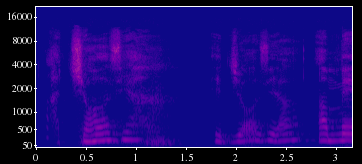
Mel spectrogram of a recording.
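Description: High-pitched for a man, his voice comes through against a quiet background. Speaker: stage storyteller. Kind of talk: stand-up storytelling monologue. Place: stage. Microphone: handheld.

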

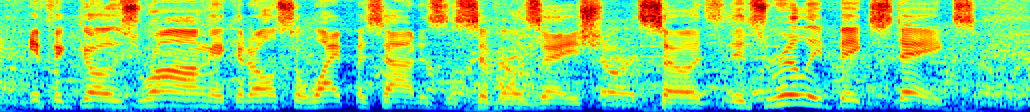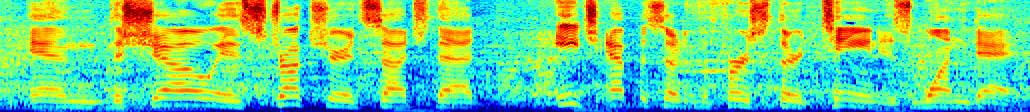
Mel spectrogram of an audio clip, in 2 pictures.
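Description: The speech moves at a moderate pace with ordinary pitch variation, in a dry sound with no echo and noticeable background noise. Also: man. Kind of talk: interview answer. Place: hall. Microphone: handheld.

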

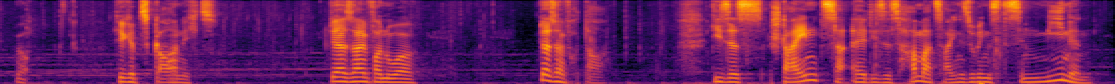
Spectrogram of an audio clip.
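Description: A man's fairly high voice at a fairly slow pace, with long, frequent pauses and faint music in the background. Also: ordinary pitch variation. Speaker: let's play gamer. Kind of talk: gameplay commentary. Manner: casual, chatty.

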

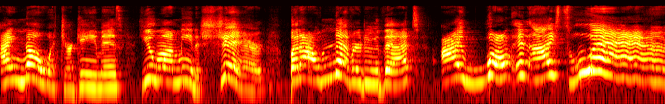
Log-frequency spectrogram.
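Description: Slowly and with lively intonation, a woman does a put-on character voice at an extremely high pitch, her tone bright and sharp.

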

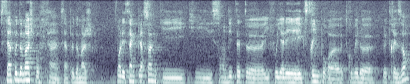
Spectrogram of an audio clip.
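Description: Over light background noise and audible room echo, a man talks at a moderate pace with a medium pitch and ordinary pitch variation. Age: 30s. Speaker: podcast co-host. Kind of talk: casual chat. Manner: halting. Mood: relaxed, reflective. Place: home room.

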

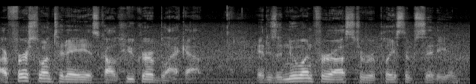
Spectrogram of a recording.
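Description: A man speaks fairly quickly with ordinary pitch variation while noticeable background noise plays underneath. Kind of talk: product presentation. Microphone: phone near.

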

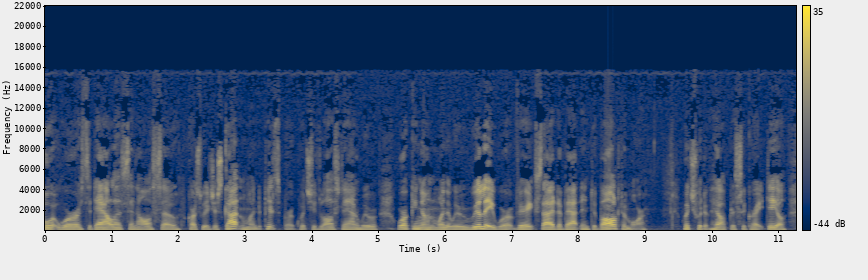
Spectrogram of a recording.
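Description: A woman at a very deep, low pitch, talking at a fairly quick pace, with a dry sound and no echo. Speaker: interviewee. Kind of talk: interview answer.

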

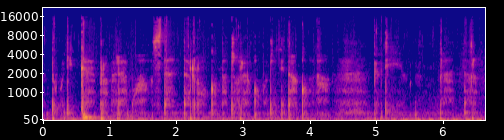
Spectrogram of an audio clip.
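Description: A woman whispering at a fairly slow pace. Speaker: ASMR creator. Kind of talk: ASMR makeup roleplay. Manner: whispered; soft-spoken, calm. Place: home room.

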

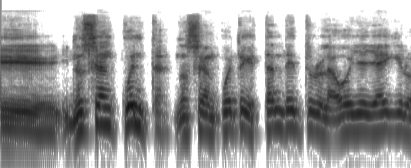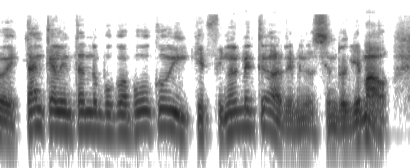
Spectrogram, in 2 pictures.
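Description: Lively intonation and vocal fry mark a man's medium-pitched voice. He talks at a very fast pace with hardly any pauses over a quiet background. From Chile. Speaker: podcast host, co-host. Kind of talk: political talk show discussion. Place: home room.

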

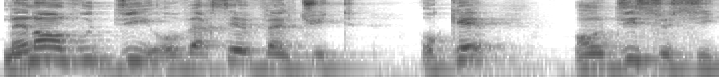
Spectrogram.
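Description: A man talks with lively intonation against a quiet background. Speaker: preacher. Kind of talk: sermon. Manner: formal; earnest.

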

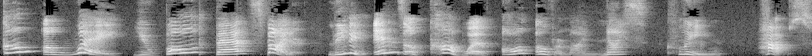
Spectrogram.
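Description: Using a put-on character voice, a woman speaks very slowly in an extremely high pitch, raised and projected. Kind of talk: children's storytime read-aloud. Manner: prim, scolding, cross.

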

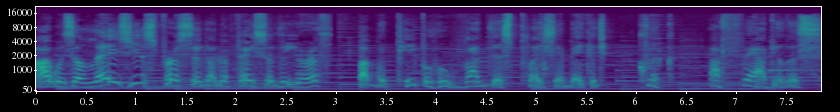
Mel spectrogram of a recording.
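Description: Clear background music behind a woman at a fairly slow pace. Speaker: retirement community resident. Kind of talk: interview answer. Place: home room.

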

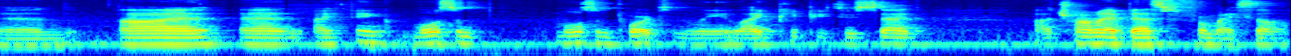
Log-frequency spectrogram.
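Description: Somewhat breathy, a man speaks at a fairly slow pace with monotone, flat intonation over light background noise. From Los Angeles, California. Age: 20s. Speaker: esports player and attorney; attorney. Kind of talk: interview. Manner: halting, many repetitions. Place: home room. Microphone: webcam.

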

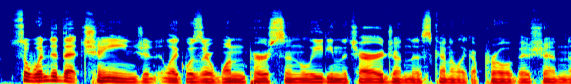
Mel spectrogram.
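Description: This man's voice sits at a very deep, low pitch, and the sound is dry with no echo. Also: quiet background. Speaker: podcast host. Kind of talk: casual chat. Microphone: studio mic.

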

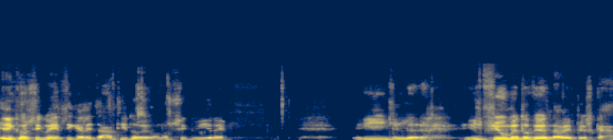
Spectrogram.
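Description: The voice moves at a moderate pace with ordinary pitch variation, big swings in loudness, and long, frequent pauses. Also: man, high pitch for a man. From Italy, Bologna; Italy. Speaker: veteran competitive angler; interviewee. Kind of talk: interview reminiscence. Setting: video call. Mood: nostalgic, relaxed. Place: home room. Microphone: video call.

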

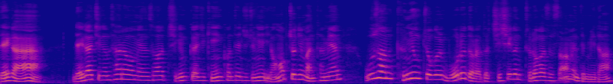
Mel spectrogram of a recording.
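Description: The speaker is a man with a fairly high pitch. His voice makes very wide pitch swings. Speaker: cover letter writing coach. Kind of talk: online lecture. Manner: animated.

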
